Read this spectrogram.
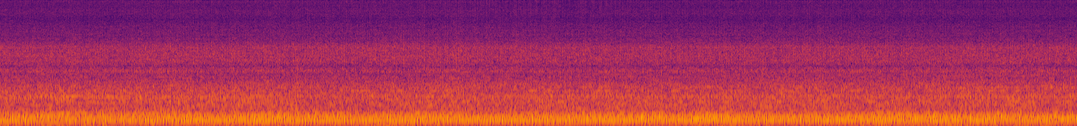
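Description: Wind rushes past a small plane in flight.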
